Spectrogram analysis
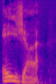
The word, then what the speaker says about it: Aja: it was 76 77 from Steely Dan they pronounced it aja a yeah it's spelled aza almost a form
